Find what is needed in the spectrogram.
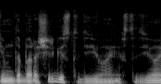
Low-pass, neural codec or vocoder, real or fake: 14.4 kHz; none; real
